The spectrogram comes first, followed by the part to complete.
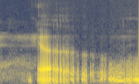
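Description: A short silence, then a man's low, creaky hesitation sound in the throat, a drawn-out "uh" as he searches for his next word.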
